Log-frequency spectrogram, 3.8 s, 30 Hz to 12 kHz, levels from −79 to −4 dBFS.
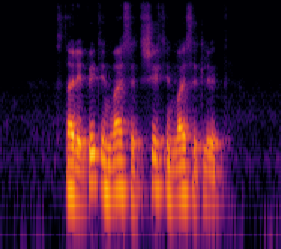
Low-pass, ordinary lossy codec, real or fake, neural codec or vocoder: none; none; fake; codec, 24 kHz, 1.2 kbps, DualCodec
